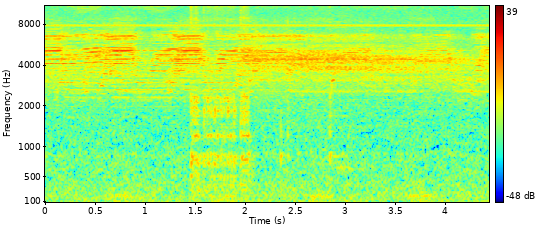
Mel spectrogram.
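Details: Robust cicada (minminzemi) in full song, 24 July 2016: a shrill sustained buzz fills the clip. A brief harmonic, bird-like note cuts in around the middle for about half a second.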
